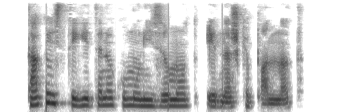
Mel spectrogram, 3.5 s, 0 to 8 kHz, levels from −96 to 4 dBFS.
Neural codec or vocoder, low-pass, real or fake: none; 7.2 kHz; real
